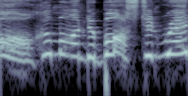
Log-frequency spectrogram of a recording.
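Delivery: very high, shrill, loud, failed New York accent. Describing passionate sports fans from New York and Jersey, attempting a New York accent. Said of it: "I can't do the accent".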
